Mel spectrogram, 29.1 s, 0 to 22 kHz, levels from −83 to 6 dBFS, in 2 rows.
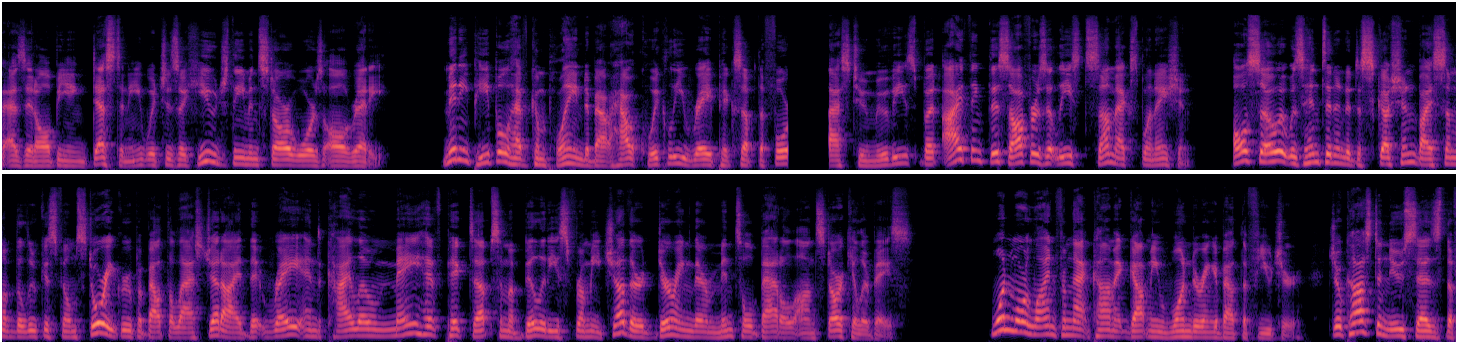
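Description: The audio cuts to silence from 7.85 s to 8.26 s, an audio dropout to silence lasting about 410 ms, with no room tone in the gap and whatever occurred there lost. The likely cause is a brief loss of input, such as a disconnected device or momentary mute, while recording continued writing silence.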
